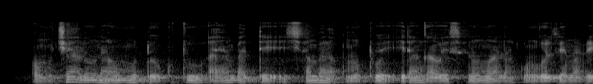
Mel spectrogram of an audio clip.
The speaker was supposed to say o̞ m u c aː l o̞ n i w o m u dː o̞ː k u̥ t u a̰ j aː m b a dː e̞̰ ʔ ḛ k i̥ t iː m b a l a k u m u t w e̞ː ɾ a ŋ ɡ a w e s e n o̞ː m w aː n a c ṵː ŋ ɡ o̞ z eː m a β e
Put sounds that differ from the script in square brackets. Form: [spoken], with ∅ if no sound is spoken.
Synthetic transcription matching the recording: o̞ m u c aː l o̞ n [a] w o m u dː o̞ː k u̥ t u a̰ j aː m b a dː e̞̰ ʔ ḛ [c] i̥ t [aː] m b a l a k u m u t w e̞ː ɾ a ŋ ɡ a w e s e n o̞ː m w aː n a [k] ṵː ŋ ɡ o̞ z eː m a β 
